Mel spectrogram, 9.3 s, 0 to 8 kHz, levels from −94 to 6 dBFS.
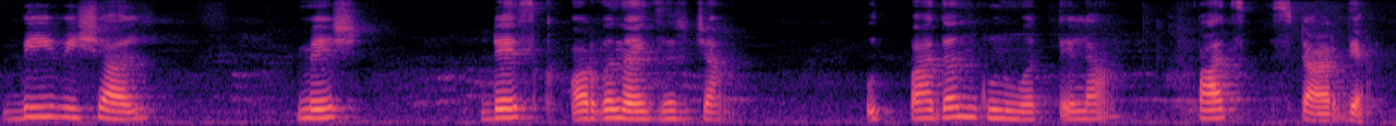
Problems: constant background noise, continuous background conversations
